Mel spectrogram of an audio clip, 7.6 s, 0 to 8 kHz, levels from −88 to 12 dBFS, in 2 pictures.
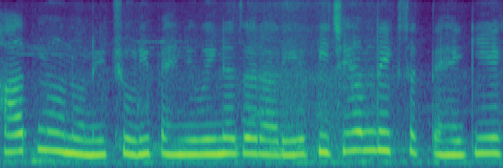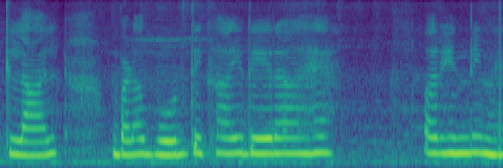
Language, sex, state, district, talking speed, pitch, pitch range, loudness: Hindi, female, Chhattisgarh, Raigarh, 215 wpm, 275 Hz, 260-285 Hz, -12 LUFS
